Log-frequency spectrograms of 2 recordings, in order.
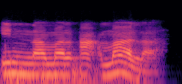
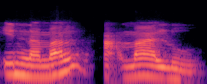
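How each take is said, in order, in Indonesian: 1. Kata terakhir berakhir dengan vokal 'a'. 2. Kata terakhir berakhir dengan vokal 'u'. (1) "Bukan dibaca innamal a'mala" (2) "tapi innamal a'malu"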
